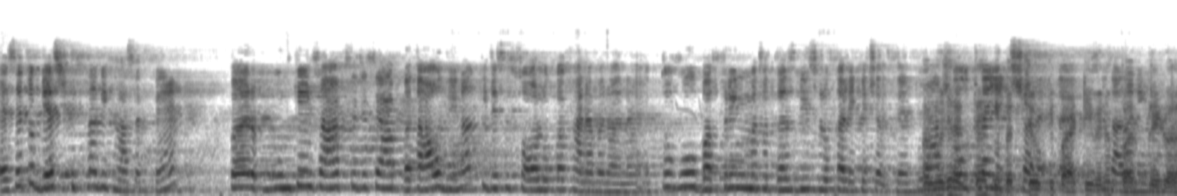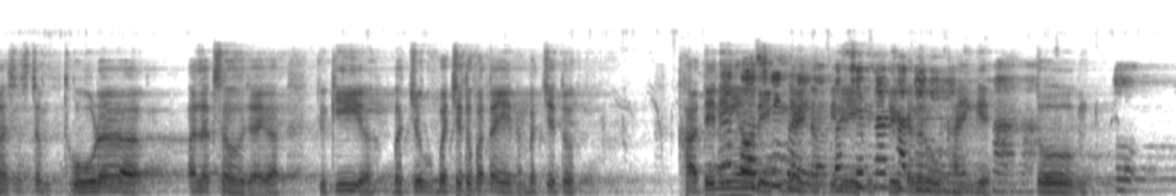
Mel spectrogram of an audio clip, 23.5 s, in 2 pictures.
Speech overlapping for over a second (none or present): present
